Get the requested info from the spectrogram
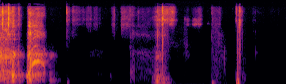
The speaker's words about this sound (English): excuse me, I have a cough.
